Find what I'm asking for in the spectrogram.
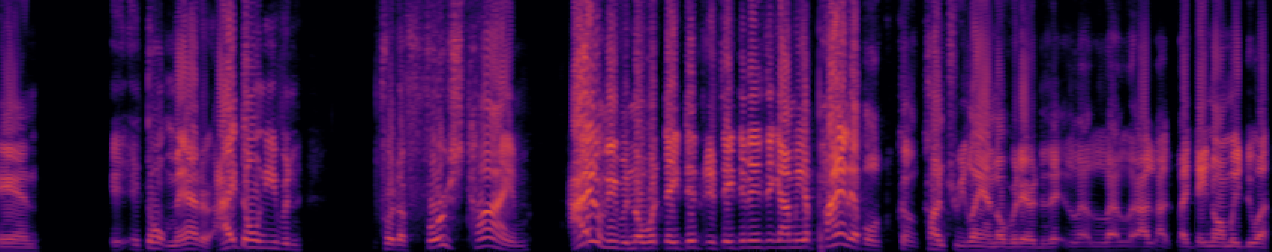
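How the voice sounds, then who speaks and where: On an unscripted livestream, a co-host with a fairly high, bright and forceful voice talks expressively and fairly fast in a dry recording. His banter and rants are profane and rambling, with lines repeated for emphasis.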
